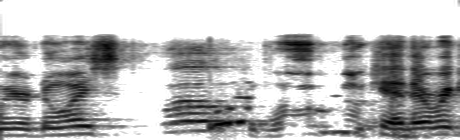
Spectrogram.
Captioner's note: person whoops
